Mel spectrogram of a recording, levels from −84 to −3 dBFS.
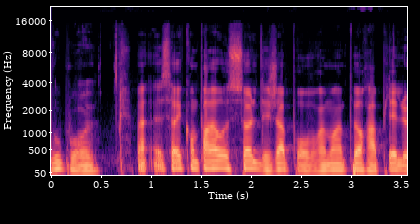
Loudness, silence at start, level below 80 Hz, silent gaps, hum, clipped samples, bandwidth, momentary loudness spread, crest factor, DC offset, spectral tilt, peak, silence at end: -23 LUFS; 0 s; -40 dBFS; none; none; under 0.1%; over 20 kHz; 7 LU; 14 dB; under 0.1%; -6 dB/octave; -8 dBFS; 0 s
